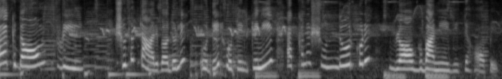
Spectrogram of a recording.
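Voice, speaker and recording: A woman's voice: very high-pitched, full character voice. A woman voicing a bustling, chatty mother in a cartoon, explaining and arranging things in a motherly way. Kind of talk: cartoon voice acting. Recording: loud music bed under voice.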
